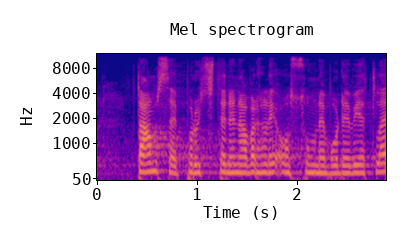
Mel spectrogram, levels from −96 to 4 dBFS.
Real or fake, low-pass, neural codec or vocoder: fake; 10.8 kHz; vocoder, 48 kHz, 128 mel bands, Vocos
